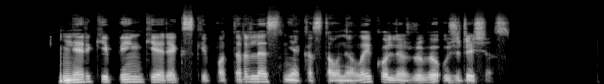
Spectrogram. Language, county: Lithuanian, Utena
